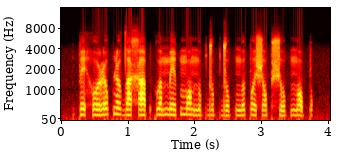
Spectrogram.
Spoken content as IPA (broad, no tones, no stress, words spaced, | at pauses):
pehoɭɤp ɳɤd̪axapkʷa mepmɔ n̪opdopdopŋʷe pɤʃɔpʃopn̪ɔp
